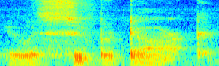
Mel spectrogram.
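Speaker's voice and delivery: ordinary delivery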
